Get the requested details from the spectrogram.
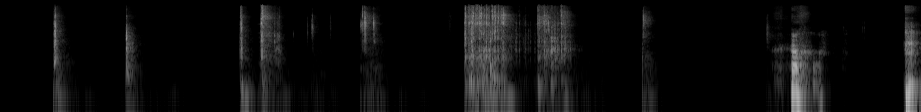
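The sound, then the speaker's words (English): A scattering of sharp clicks and taps, then a dense rattling clatter of five dice tumbling across a table, followed by a few more scattered knocks. Moderately loud, with faint voices at moments. “It's five dice. Five dice.”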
